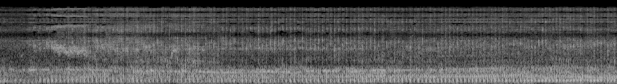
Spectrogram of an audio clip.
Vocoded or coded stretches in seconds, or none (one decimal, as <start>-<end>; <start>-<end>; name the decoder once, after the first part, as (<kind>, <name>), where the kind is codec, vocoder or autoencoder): 1.1-4.4 (codec, SNAC); 5.0-6.2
